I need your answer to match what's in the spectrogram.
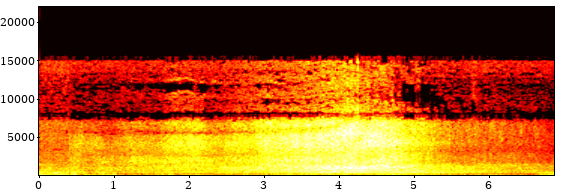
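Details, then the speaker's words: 2014 Hyundai Accent on the highway, heard in the cabin: constant hollow roar swelling and fading with the road surface; road noise from hard, narrow low-rolling-resistance tires transmitted through the wheels. "yep that's road noise and it's transmitting directly through the wheels you can really hear how those Slow Rolling resistance tires are transmitting that noise directly into the cabin"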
